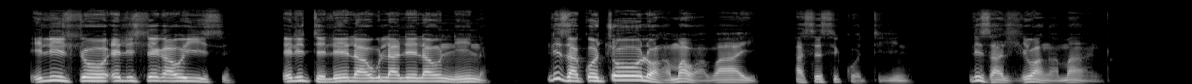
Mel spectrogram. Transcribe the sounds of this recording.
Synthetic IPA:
iliɬɔeliɬɛɣaujisɛ | elid̥ʱɛlɛlauɣulalɛlauniːna | lizakʼɔt͡ʃʼɔlwaŋamawaβaji | asesiɡ̥ʱod̥ʱini | lizaɮiwaŋamaːŋʱa

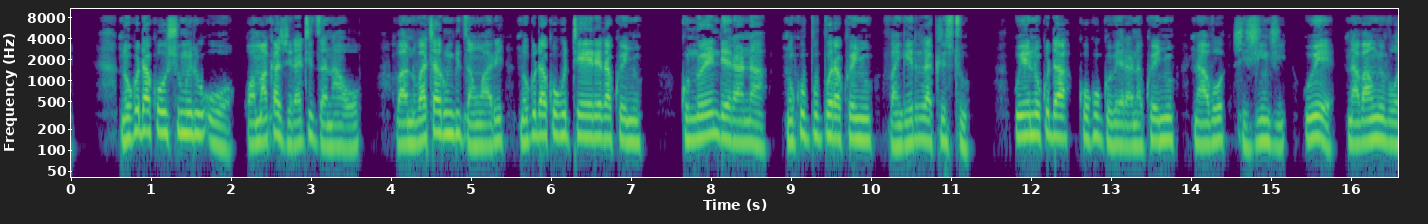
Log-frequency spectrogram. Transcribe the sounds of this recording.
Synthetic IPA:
no̞k̬uɗakwouʃumiɾiuwo̞wamakaʐiɾat̬id͡zanaːwo̞ | ʋan̤uʋat͡ʃaɾumbid͡zamwaɾino̞k̬uɗakwo̞kute̞ːɾe̞ɾakwe̞ɲu | kuno̞e̞nde̞ɾana | no̞kupupuɾakwe̞ɲuvʱaŋɡe̞ɾirakriːstu | uje̞no̞kuɗakwo̞k̬uɡʱo̞ʋe̞ɾanakwe̞ɲu | naʋo̞ʐ̥iʒiːnd͡ʒi | uje̞naʋamwe̞ʋo̞ːse

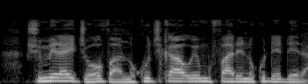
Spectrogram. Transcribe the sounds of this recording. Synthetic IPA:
ʃumiɾaid͡ʒe̞ɦo̞vʱano̞kut͡ʃkauje̞mufaɾino̞kuɗe̞ɗe̞ːɾa

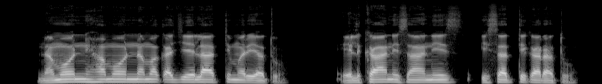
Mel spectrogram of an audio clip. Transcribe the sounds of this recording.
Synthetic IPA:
nɐmo̞ːnːɪɦɐmo̞ːnːɐmɐkʼɐd͡ʒe̞ːlaːt̪ːɪmɐɾjɐt̪ʊ̥ | ʔɛlkaːnɪsaːniːsɪsɐt̪ːɪkʼɐɾɐt̪ʊ̥

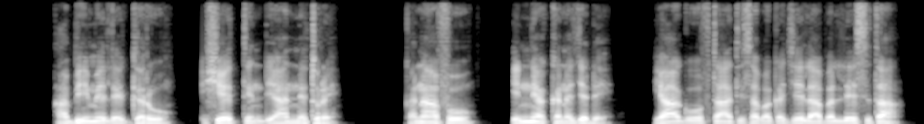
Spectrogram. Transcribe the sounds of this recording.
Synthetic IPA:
ʔɐbiːmɛlɛɡɐɾuː | ɪʃeːt̪ːɪnᶑɪjaːnːɛt̪ʊɾɛ | kɐnaːfuː | ɪnːɪɐkːɐnɐd͡ʒɛᶑɛ̰ | jaːɡo̞ːft̪aːt̪ɪsɐbɐkʼɐd͡ʒe̞ːlaːbɐlːe̞ːsːɪt̪a̰ː

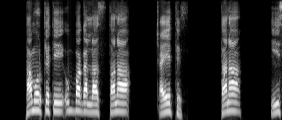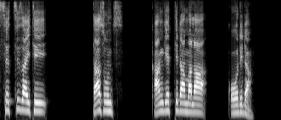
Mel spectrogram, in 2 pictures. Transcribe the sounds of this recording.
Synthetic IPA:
t̪ɐmɔɾkːɛt̪ɪʊbːɐɡɐlːɐst̪ɐnɐ | t͡ʃʼɐjeːt̪ːḛs | t̪ɐnɐ | iːsːɛt͡sːɪzɐjt̪ɪ | t̪ɐs̬ʊnt͡s | kʼɐŋɡɛt̪ːɪd̪ɐmɐlɐ | kʼo̞ːd̪ɪd̪ɐ̰

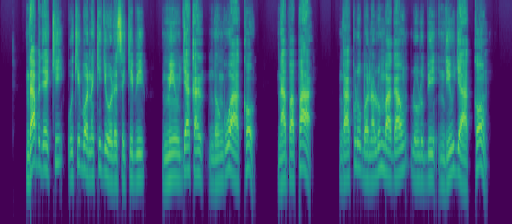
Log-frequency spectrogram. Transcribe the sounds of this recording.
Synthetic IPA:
ndabuɟɛkiwukibɔnakiɟuulɛsɛkibi | miuɟakandɔŋɡuwakɔ | napapa̰ | ŋɡakulubɔnalumbaɡaululubindiuɟakɔ

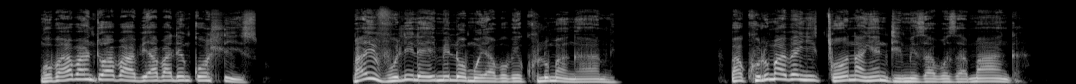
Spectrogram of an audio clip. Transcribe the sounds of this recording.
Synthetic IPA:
ŋɔβaːβantʼuaβaβiaβalɛŋkʼoɬiːsɔ̥ | βajivulilɛimilɔmɔjaβɔβekʰulumaŋaːmi | βakʰulumaβeŋiɡ͡ǀʱɔnaŋendʱimizaβɔzamaːŋa

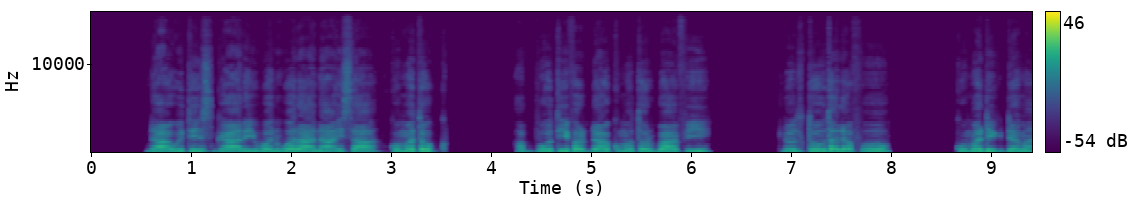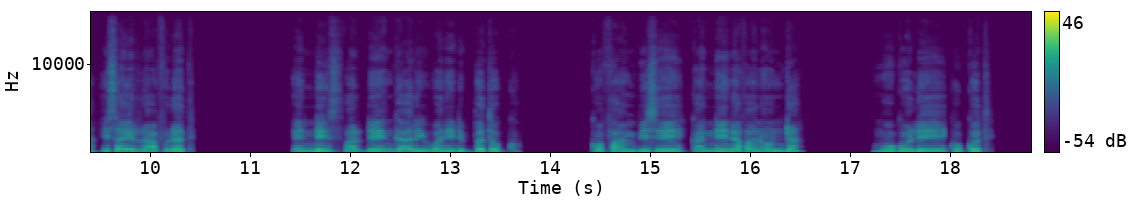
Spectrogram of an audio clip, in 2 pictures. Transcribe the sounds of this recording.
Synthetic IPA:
d̪aːwɪt̪ɪsɡaːɾiːwːɐnwɐɾaːnaːɪsaːkʊmɐt̪ɔkːɔ̥ | ʔɐbːo̞ːt̪iːfɐɾd̪aːkʊmɐt̪ɔɾbaːfɪ | lɔlt̪o̞ːt̪ɐlɐfoː | kʊmɐd̪ɪɡd̪ɐmɐɪsaɪrːaːfʊᶑɐt̪ɛ̥ | ʔɪnːɪsfɐɾd̪e̞ːŋɡaːɾiːwːɐniːᶑɪbːɐt̪ɔkːɔ̥ | kʼɔfaːmbɪse̞ːkɐnːe̞ːnɐfɐnhʊnd̪ɐ | mɔɡɔle̞ːkʊkːʊt̪ɛ̥

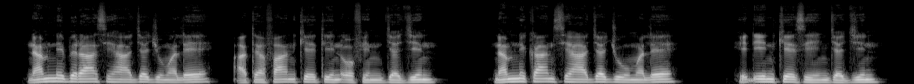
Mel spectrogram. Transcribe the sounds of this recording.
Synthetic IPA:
nɐmnɪbɪɾaːsɪhaːd͡ʒɐd͡ʒʊmɐle̞ː | ʔɐ̰t̪ɪɐfaːŋke̞ːt̪iːnɔfhɪnd͡ʒɐd͡ʒɪn | nɐmnɪkaːnsɪhaːd͡ʒɐd͡ʒuːmɐle̞ː | hɪᶑiːŋke̞ːsɪhɪnd͡ʒɐd͡ʒɪn

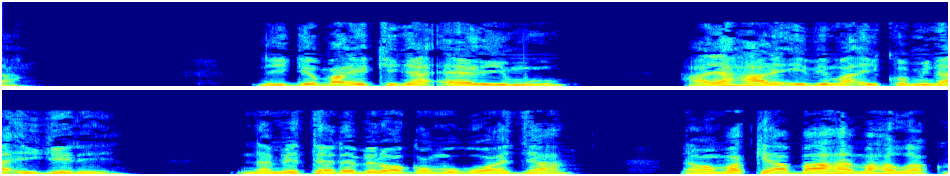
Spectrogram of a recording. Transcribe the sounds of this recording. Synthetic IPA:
niːŋɡemaɣekiɲaʔɛɾimu | haɾeaɦaɾeiðimaikominaʔiɣeɾe | nametɛdɛmeɾɔɡɔmoɣwad͡ʑa | nʔa̰ɣɔmakeabaɦamaɦauhak

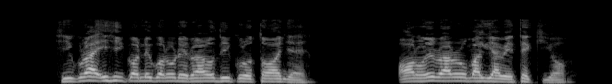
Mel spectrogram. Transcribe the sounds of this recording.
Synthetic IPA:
hiɣoɾaiɦiɣɔneɣwɔɾoɾeɾoaɾoðiɡoɾotɔɲɛ | ɔɾoɾeɾoaɾoɾomaɣiawetekiɔ

